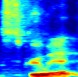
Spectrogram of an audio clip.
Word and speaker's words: Skrwt: having to open up Photoshop nice and then screw it is another one for adjusting the perspective of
